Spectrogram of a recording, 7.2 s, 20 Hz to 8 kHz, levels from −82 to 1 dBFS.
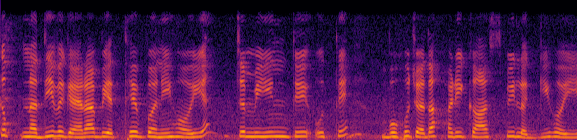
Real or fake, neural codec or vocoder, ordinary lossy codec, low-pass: real; none; none; 7.2 kHz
